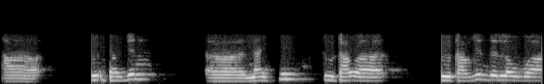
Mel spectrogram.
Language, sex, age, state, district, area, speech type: Manipuri, male, 45-60, Manipur, Kangpokpi, urban, conversation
